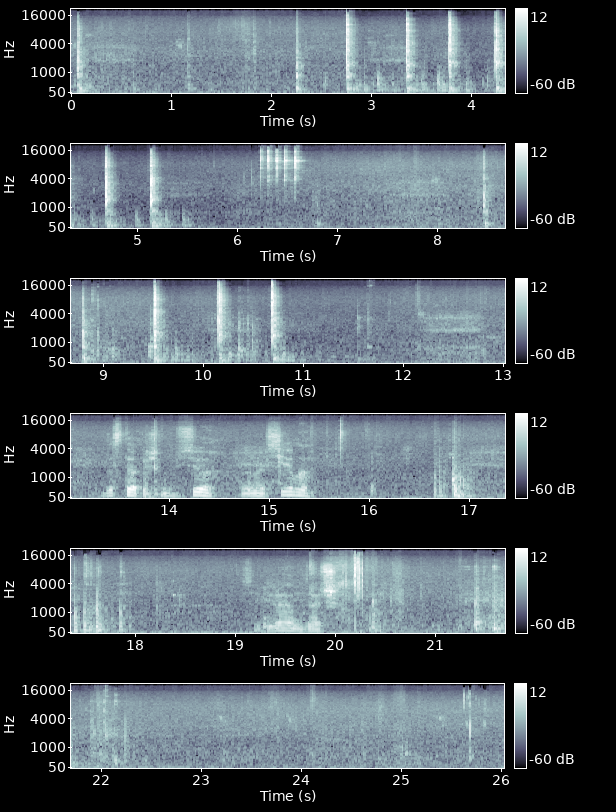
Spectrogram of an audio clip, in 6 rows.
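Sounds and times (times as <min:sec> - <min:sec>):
ratchet wrench clicking: 0:06.2 - 0:06.7.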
